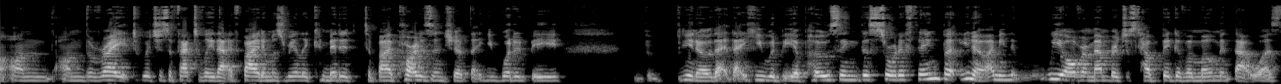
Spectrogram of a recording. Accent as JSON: {"language": "English", "country": "United States", "said": "As an American"}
